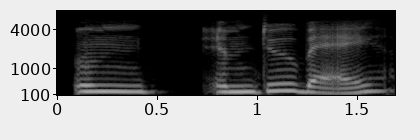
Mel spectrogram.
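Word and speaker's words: Mbube: And they had done a bunch of them, and then with the Weemaway, but they called it Umdube, I believe is how they pronounced it, Umdube instead of Weemaway.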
